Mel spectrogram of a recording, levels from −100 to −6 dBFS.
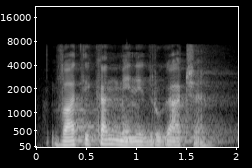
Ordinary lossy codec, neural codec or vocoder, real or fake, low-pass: AAC, 64 kbps; none; real; 7.2 kHz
